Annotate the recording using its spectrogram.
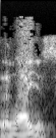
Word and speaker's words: Elias: Norbert Elias, or Elias, if we pronounce it in English,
